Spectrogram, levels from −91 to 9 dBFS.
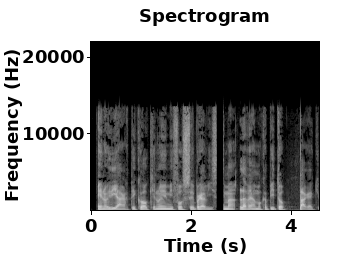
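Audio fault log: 2.49 to 2.65 s, digital broadcast dropout: the speech fades out over 8 ms, drops to silence for 144 ms, then comes back. The receiver muted until good frames returned, which fits about six lost frames, so whatever was sent in that gap is gone.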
